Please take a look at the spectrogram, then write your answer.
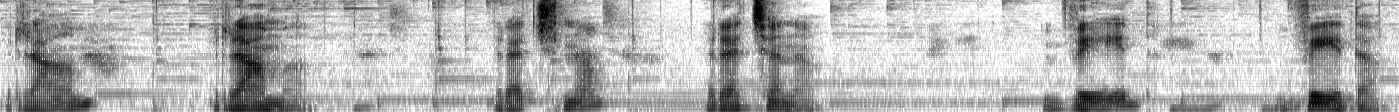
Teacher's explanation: Notice how Sanskrit adds an A sound to the end of each letter, while Hindi does not. Almost like there is a halant on the end of each letter. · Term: Shwa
